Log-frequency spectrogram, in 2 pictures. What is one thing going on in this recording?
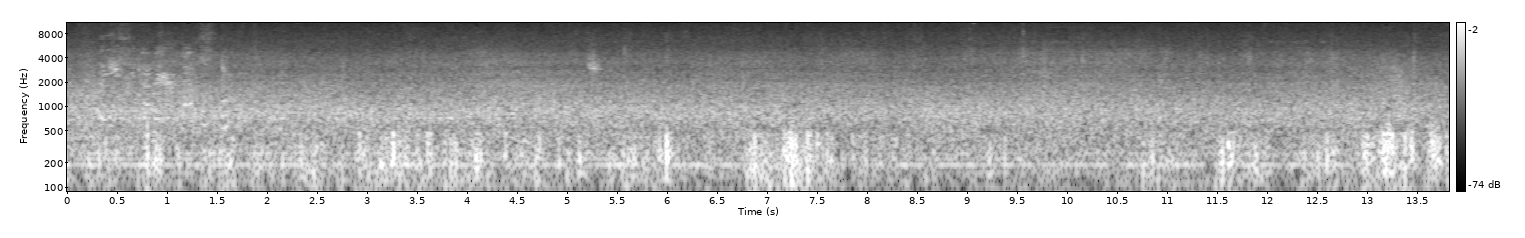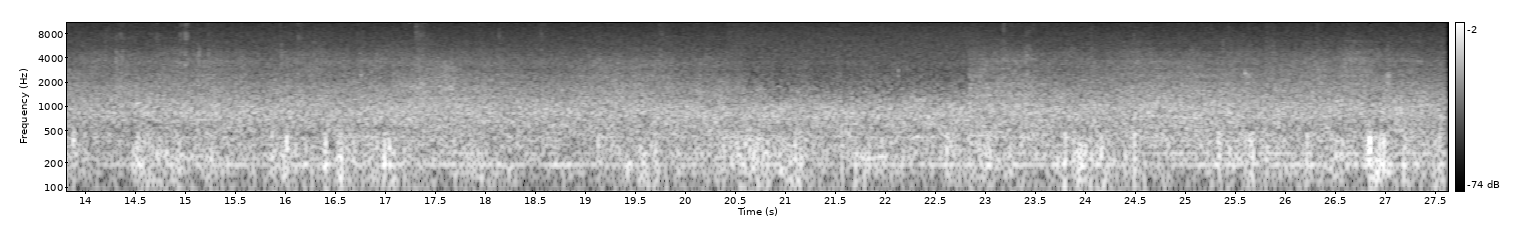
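Water splashes and churns in a boat's wake.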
